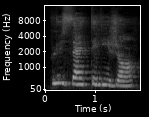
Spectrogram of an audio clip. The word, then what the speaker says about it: plus intelligent: Entonces sí que se hace la unión, la liaison, y se pronuncia la S pero como una Z. Plus intelligent, plus intelligent.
